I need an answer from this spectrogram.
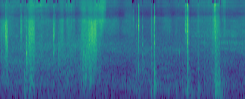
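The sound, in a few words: Toyota Vellfire rear seat folding down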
